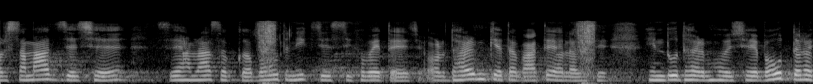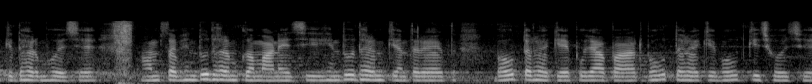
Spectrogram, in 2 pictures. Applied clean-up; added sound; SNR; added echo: none; Tearing; 10 dB; none.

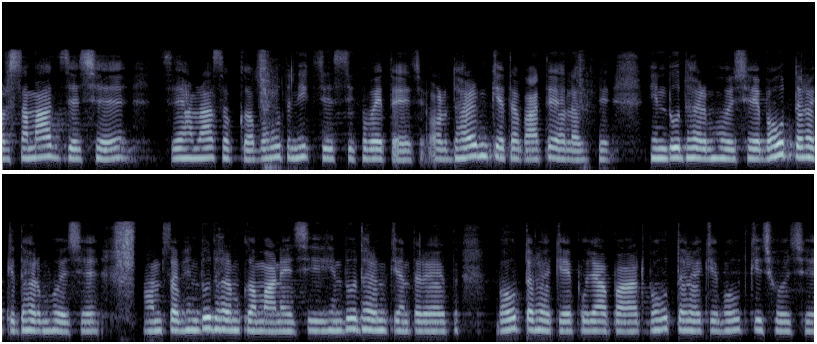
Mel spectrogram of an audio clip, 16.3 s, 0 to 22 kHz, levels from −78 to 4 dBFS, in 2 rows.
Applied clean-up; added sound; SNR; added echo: neural mask model RNNoise.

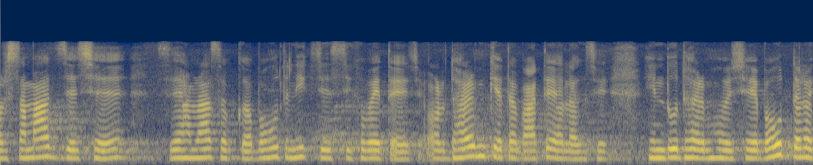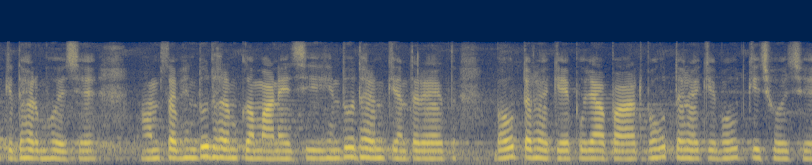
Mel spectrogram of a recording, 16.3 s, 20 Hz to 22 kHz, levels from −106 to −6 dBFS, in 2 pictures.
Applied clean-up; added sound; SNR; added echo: none; none; none; none.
